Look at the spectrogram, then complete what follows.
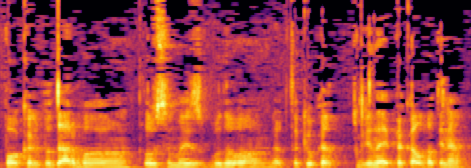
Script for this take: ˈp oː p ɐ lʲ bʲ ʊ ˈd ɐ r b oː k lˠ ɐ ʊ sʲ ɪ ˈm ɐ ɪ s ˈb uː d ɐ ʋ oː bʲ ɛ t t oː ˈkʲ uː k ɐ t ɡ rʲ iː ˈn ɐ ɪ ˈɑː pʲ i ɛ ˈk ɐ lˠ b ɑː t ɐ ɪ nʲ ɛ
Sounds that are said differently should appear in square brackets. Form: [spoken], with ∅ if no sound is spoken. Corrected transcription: ˈp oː [k] ɐ lʲ bʲ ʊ ˈd ɐ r b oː k lˠ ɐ ʊ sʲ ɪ ˈm ɐ ɪ s ˈb uː d ɐ ʋ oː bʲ ɛ t t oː ˈkʲ uː k ɐ t ɡ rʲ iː ˈn ɐ ɪ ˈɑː pʲ i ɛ ˈk ɐ lˠ b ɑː t ɐ ɪ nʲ ɛ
